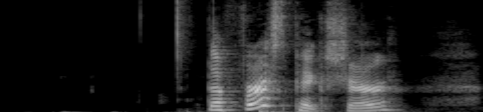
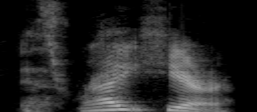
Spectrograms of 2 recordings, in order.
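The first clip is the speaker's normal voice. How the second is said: whisper; 3 semitones lower, 8 dB quieter than usual. Real, not acted. Teacher points out next word.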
